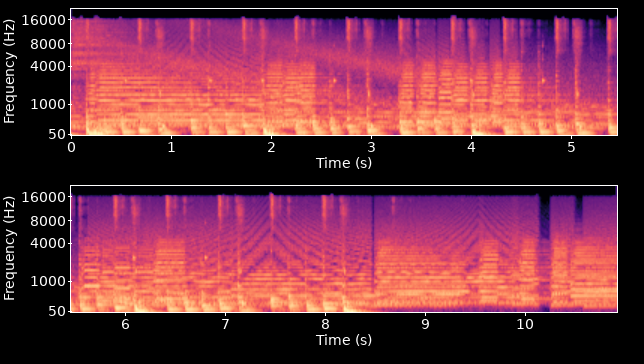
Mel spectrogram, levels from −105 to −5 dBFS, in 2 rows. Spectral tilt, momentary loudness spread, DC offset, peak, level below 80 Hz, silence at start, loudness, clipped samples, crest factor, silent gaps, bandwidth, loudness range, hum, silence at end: -5.5 dB/octave; 5 LU; under 0.1%; -2 dBFS; -26 dBFS; 0 s; -18 LUFS; under 0.1%; 14 dB; none; 17 kHz; 2 LU; none; 0 s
